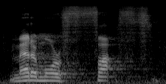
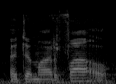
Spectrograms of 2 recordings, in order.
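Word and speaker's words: μεταμορφόω: we think of this word, this Greek word, metamorpho. I'm going to play that word for you, just so you know how to say it, because I'm going to butcher it. Strong's G, 3339, metamorpho.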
